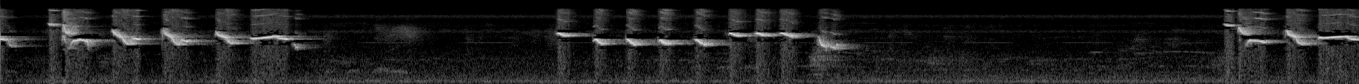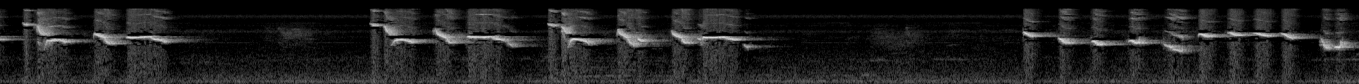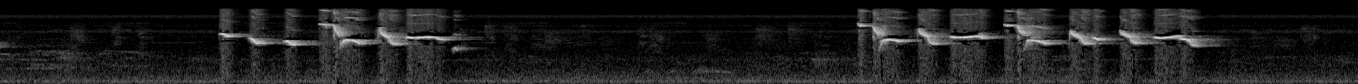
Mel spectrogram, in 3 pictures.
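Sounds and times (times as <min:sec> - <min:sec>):
Oriental magpie-robin song: 0:00.0 - 0:04.2, 0:05.5 - 0:08.7, 0:12.2 - 0:15.5, 0:17.3 - 0:21.4, 0:23.8 - 0:27.2, 0:29.4 - 0:32.2, 0:35.7 - 0:39.5.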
